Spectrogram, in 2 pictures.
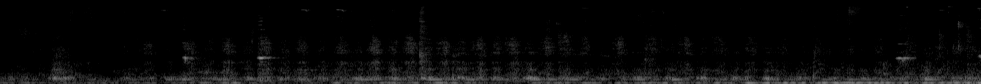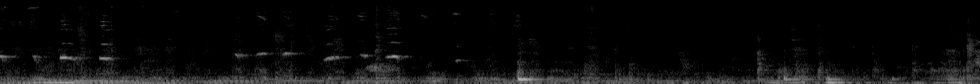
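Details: Mother dog cleaning and feeding her newborn puppies indoors: steady soft panting and wet licking noises run throughout, with faint high squeaky whimpers drifting in and out and occasional louder bumps.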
